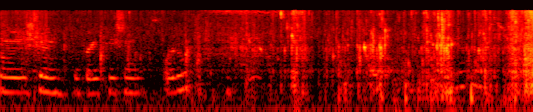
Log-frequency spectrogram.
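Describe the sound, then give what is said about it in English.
Water runs from a tap in a steady splashing stream, with a few soft thuds and clunks as a glass is filled for a drink, after a brief high squeaky tone at the start. “Hold on. I got a Trump of water.”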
